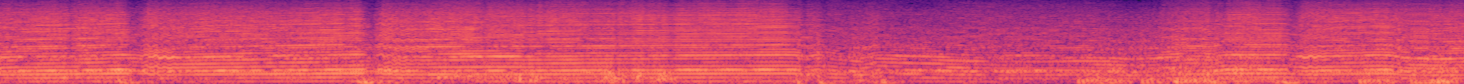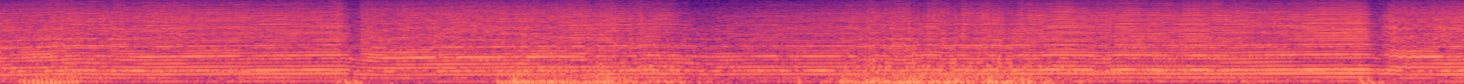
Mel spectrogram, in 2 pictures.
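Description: A Formula One car's engine screams at high revs, with sharp drops in pitch at each gear shift.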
